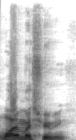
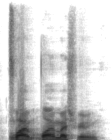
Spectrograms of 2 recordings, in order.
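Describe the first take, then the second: First: Higher, whiny stress on I in "why am I streaming?"; self-pitying "why am I streaming?" with the weight on I; exasperated whine. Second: Higher whine, "why" doubled and punched; fed-up "Why, why am I streaming?" with stress on why; exasperated whine. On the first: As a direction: groan it out, fed up with the team. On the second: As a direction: plead to the sky, hitting "why" both times. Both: Real, not acted. Fan venting at own team.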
